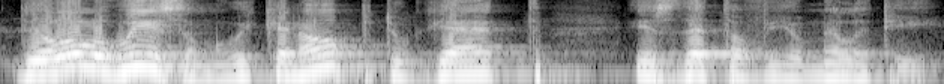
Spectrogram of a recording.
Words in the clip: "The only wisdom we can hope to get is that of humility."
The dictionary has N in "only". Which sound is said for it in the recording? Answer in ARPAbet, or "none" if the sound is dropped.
L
